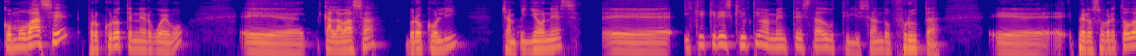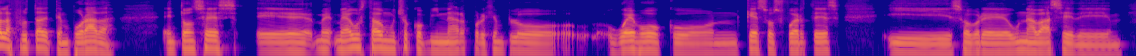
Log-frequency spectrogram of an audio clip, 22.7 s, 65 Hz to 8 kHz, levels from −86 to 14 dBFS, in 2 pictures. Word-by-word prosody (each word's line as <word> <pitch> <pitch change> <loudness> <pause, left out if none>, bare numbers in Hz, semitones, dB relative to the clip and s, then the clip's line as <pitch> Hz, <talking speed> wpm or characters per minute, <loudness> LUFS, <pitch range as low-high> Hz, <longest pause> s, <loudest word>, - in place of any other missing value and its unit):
como 145 +2 +4
base, 195 - +8
procuro 155 +6 +3
tener 120 -3 0
huevo, 110 -2 0 0.5
eh, 100 -3 +1 0.2
calabaza, 150 +10 +4 0.2
brócoli, 125 +9 +2 0.4
champiñones, 125 +5 +1 0.2
eh, 105 -1 0
¿y 130 - -7
qué 175 +7 -5
crees? 180 0 +1
que 170 - -4
últimamente 155 -5 -1
he - - +1
estado 140 0 0
utilizando 115 -3 -5
fruta, 130 -9 0 0.5
eh, 95 -2 -2
eh, - - -19
pero 125 -1 +5
sobre 130 0 -1
todo 150 +4 +7
la 155 -4 +5
fruta 135 +1 -2
de 130 - +1
temporada. 105 -3 0 0.4
Entonces, 125 +2 -1
eh, 110 0 -1
me 125 -1 -4
me 125 0 -2
ha - - +2
gustado 135 -1 +2
mucho 120 -3 -5
combinar, 110 +1 -4
por 115 - -7
ejemplo, 105 -2 -4 0.5
huevo 115 - +1
con 100 -1 -6
quesos 115 -3 -1
fuertes, 115 0 -2 0.4
y 95 -2 -4
sobre 100 0 -1
una 105 +1 -1
base 105 -1 0
de, 85 -1 -6
mm, 85 +1 -12
115 Hz, 125 wpm, -23 LUFS, 105-130 Hz, 0.5 s, base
